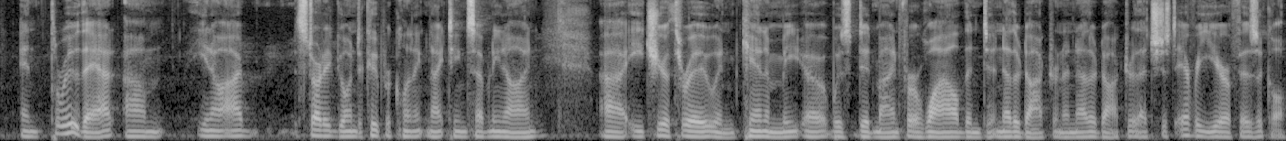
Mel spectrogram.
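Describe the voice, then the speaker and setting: With a Texan accent, a man talks at a fairly quick pace, his fairly low pitch and dark, mellow tone holding fairly even intonation. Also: very clean recording, silent background. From Texas, Dallas. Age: 60s. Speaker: businessman. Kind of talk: interview.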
